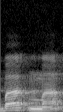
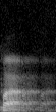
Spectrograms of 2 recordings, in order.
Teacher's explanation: kalau ba dan ma itu 2 bibir bersentuhan, sedangkan fa itu bibir bawah dengan gigi bagian atas yang bersentuhan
